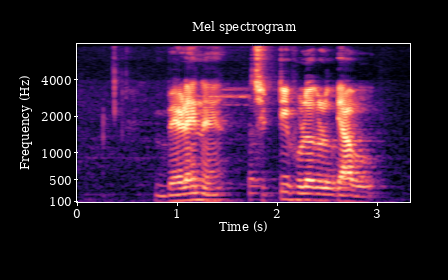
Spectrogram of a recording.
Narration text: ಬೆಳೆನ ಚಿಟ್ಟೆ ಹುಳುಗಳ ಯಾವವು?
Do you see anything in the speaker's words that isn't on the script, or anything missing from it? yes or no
no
